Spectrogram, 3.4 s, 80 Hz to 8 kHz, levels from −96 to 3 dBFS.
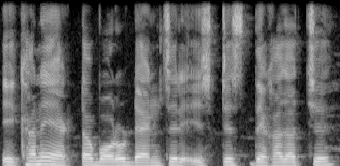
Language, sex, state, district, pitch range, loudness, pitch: Bengali, male, West Bengal, Alipurduar, 145-160 Hz, -14 LUFS, 155 Hz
